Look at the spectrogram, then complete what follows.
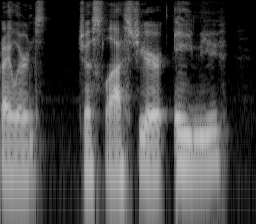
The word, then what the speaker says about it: ému: learned just last year, ému. E with the little slash going up to the right, accent aigu. MU, and it's like you're overwhelmed with emotion. Ému. I'm probably pronouncing it wrong, but it looks better like than emo.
